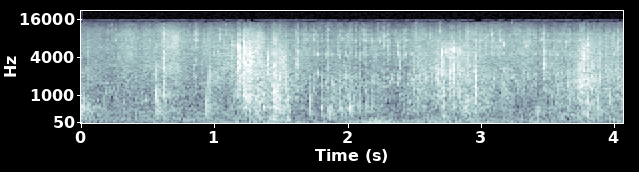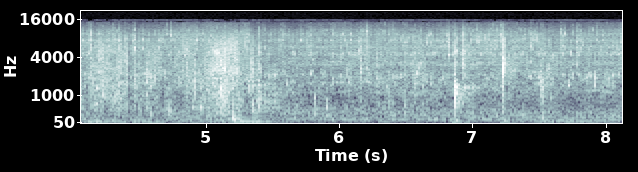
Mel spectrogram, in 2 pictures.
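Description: Irregular rustling and scraping from things being handled on the archive shelves, with a few sharp clicks and a low steady hum underneath.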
